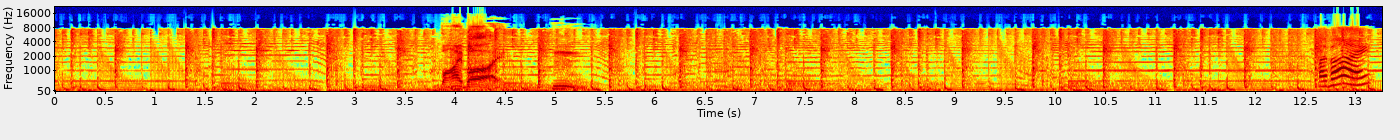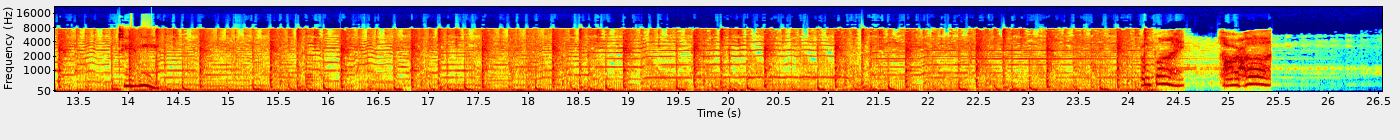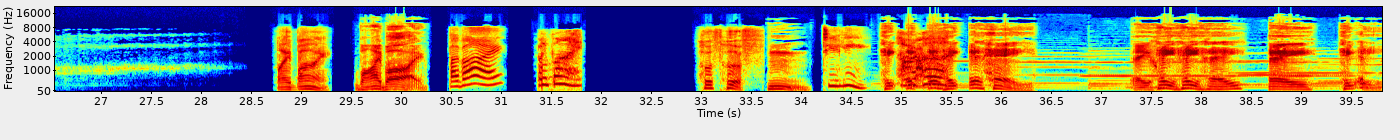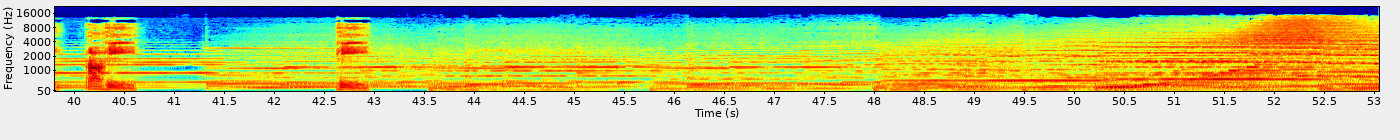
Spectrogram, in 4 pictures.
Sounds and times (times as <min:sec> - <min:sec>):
Music: 0:00.0 - 0:26.7, 0:34.7 - 0:53.0
Speech: 0:03.8 - 0:05.4, 0:12.6 - 0:13.2, 0:13.9 - 0:14.4, 0:24.2 - 0:25.4, 0:28.8 - 0:31.8, 0:33.0 - 0:36.4, 0:37.3 - 0:40.7, 0:42.6 - 0:43.0.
